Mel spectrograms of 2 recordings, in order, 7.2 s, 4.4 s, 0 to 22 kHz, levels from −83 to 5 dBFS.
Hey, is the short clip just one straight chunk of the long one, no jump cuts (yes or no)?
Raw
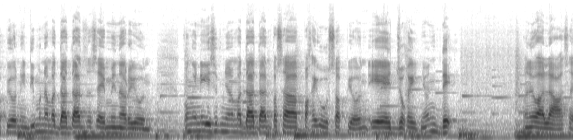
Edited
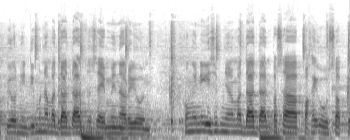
yes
